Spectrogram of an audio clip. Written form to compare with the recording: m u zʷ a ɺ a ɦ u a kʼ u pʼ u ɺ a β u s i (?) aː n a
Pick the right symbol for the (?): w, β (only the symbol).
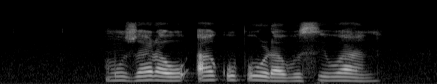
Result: w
